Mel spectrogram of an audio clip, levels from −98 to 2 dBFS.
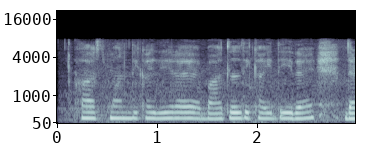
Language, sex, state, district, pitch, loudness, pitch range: Hindi, female, Uttar Pradesh, Jalaun, 200 Hz, -18 LUFS, 195-205 Hz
